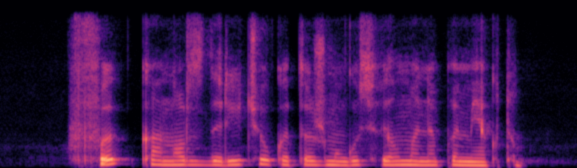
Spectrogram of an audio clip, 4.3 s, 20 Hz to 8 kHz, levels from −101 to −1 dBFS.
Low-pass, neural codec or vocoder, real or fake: 7.2 kHz; autoencoder, 48 kHz, 128 numbers a frame, DAC-VAE, trained on Japanese speech; fake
